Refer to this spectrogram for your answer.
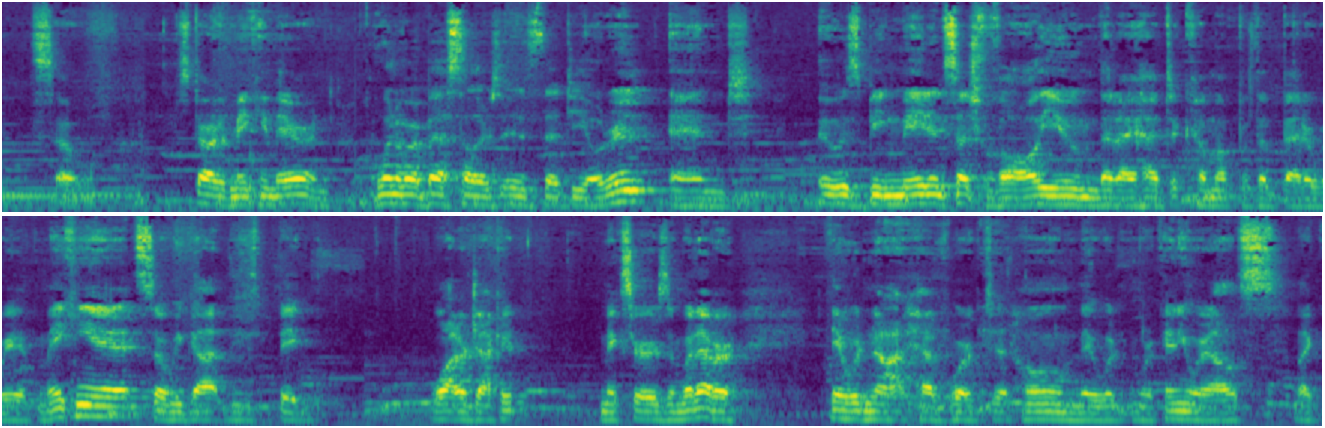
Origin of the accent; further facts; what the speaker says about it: Edmonton, Alberta, Canada; I'm Alberta. Edmonton, originally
